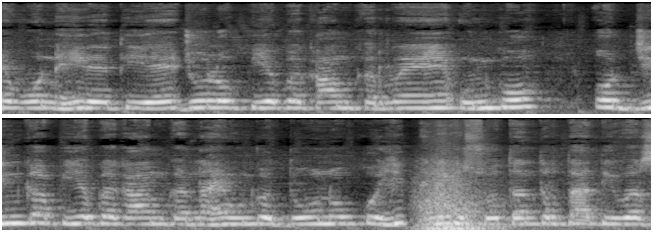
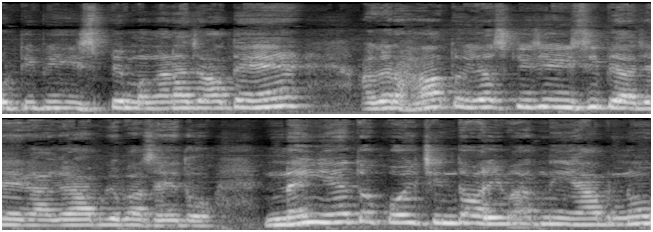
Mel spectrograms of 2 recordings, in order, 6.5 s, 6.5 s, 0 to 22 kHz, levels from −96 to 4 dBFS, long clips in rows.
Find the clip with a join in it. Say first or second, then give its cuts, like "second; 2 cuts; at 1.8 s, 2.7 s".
first; 2 cuts; at 0.9 s, 5.3 s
